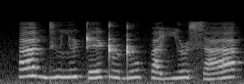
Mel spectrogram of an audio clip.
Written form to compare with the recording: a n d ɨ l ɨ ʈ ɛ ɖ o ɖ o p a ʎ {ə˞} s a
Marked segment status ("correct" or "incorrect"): correct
